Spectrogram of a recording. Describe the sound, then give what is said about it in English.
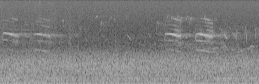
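Birds sing in mid-March in two short bursts of high whistled phrases, one early and one later, over a steady rushing background noise. “So it's a good time for all these bird songs to get started.”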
